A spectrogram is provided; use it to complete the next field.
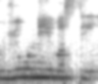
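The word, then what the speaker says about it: university: यूनिवर्सिटी, उसको उसको pronounce करके देखो, यूनिवर्सिटी, य से स्टार्ट हो रहा है, तो यह हमारे पास वाउल है ही नहीं, तो कॉन्सोनेंट है, तो क्या हम लगा देंगे, अ यूनिवर्सिटी। ठीक है, ऐसे से एक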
